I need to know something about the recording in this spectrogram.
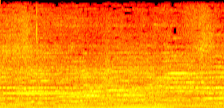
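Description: Christmas parade soundtrack from the parade's loudspeakers: a choir singing long held notes over steady music.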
